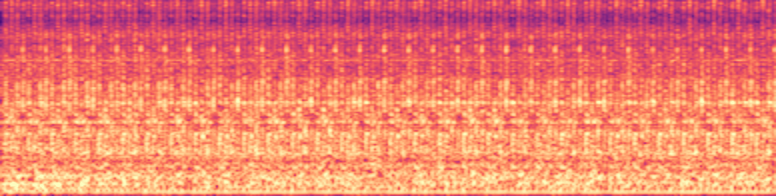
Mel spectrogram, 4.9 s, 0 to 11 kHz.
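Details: Isuzu NPR diesel, first start after 11 years parked, bad fuel, new pistons, sleeves and valves, cold at raised high idle: rough loud clatter with a fast irregular tap about two per second, gone once warm; sounds like a valve adjustment, not confirmed.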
